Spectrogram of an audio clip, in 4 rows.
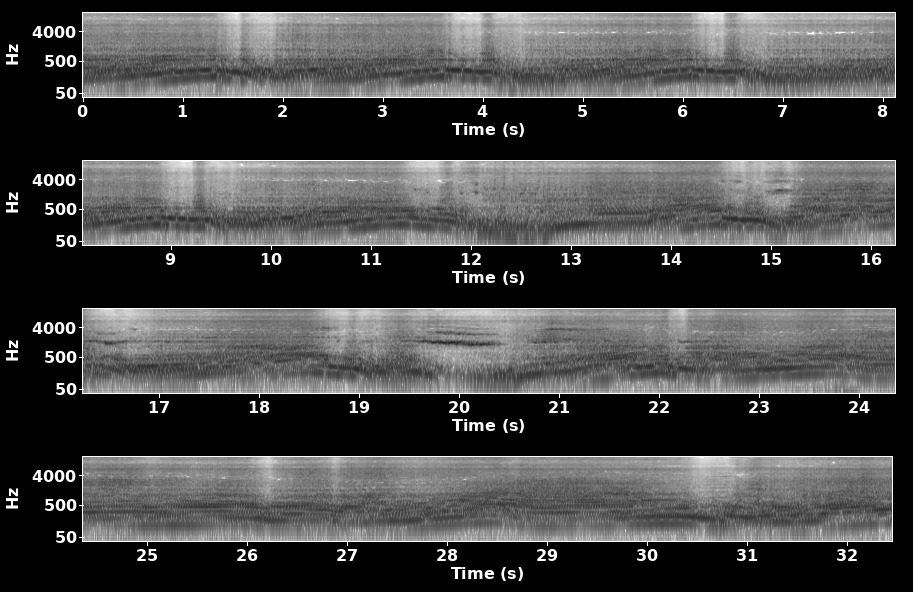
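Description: A stripped Mercedes CLS550's V8 engine running at high revs as the car spins donuts, its rear tyres screeching and smoking on the asphalt. The engine note rises and falls in a steady cycle about every two seconds as the car circles.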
